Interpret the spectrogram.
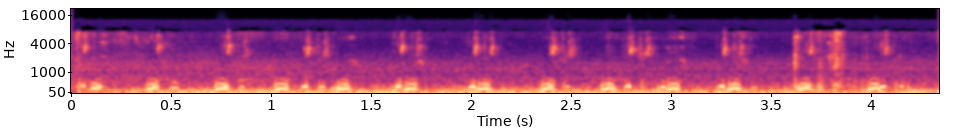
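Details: Owl at a nest camera on the night of February 17, 2015, during the first food delivery of the night; a rapid series of low, soft hoots, about three per second, with faint higher clicks above.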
